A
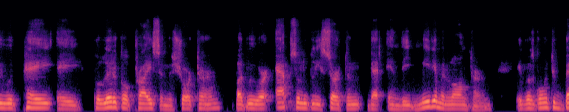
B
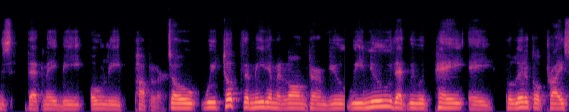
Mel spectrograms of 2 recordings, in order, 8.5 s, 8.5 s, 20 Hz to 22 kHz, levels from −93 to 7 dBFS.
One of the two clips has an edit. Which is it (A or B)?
B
